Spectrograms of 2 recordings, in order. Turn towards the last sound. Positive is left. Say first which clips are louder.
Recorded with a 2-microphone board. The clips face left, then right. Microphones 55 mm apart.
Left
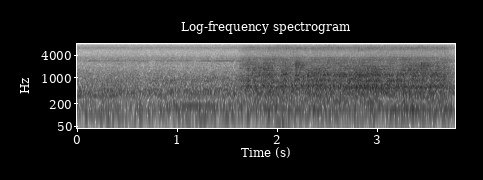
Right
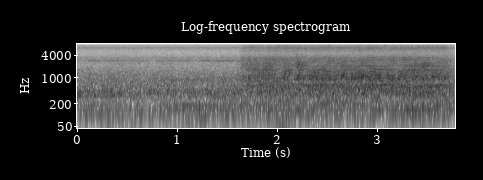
# left 2 dB
turn(degrees=55)  # may be behind; listen again after turning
